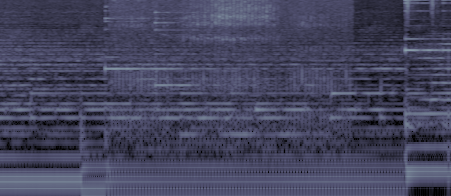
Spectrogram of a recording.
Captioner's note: cat purring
